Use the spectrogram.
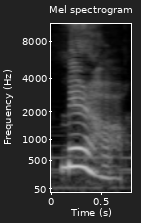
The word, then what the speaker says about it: Mirha: They stretched out the I until it sounded like an E and their R sounded wrong. Some people even forgot the H.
